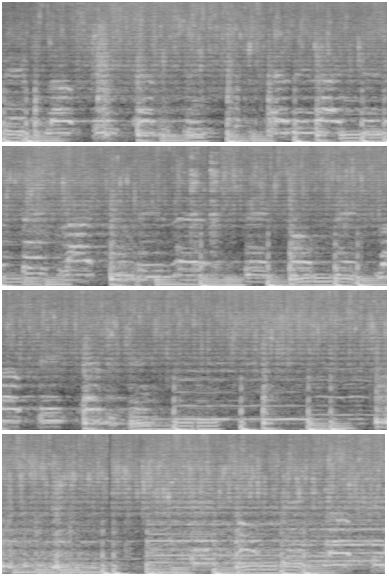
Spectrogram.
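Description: Food frying in a pan of oil, a steady sizzle, under background music with a beat.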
